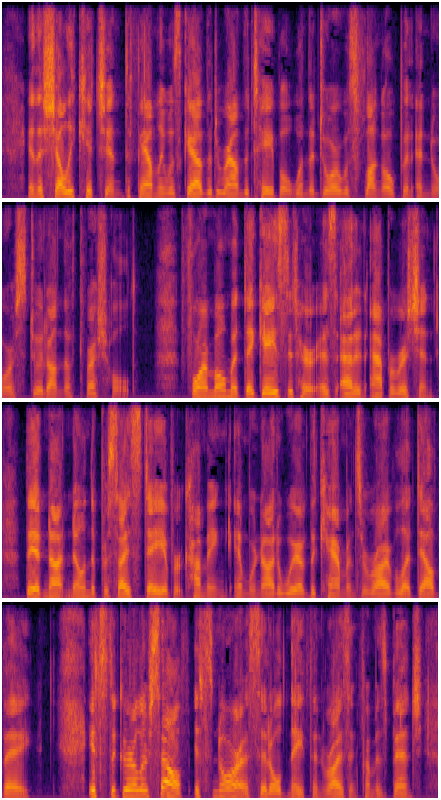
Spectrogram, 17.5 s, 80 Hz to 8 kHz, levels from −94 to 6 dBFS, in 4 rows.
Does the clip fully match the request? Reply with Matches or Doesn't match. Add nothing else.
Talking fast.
Matches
